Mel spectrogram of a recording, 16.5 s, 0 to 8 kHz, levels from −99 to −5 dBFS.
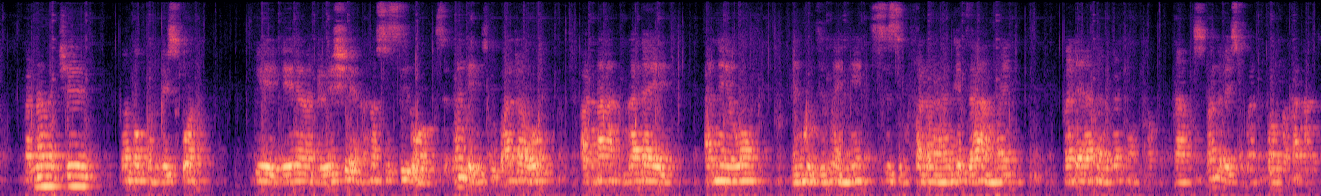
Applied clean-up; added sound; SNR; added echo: neural separator model SepFormer DNS4.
